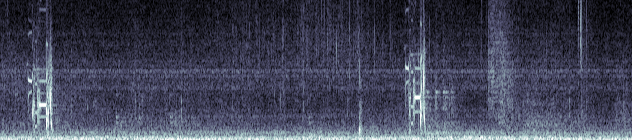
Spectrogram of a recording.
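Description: Footsteps scuff slowly over a gritty floor.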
